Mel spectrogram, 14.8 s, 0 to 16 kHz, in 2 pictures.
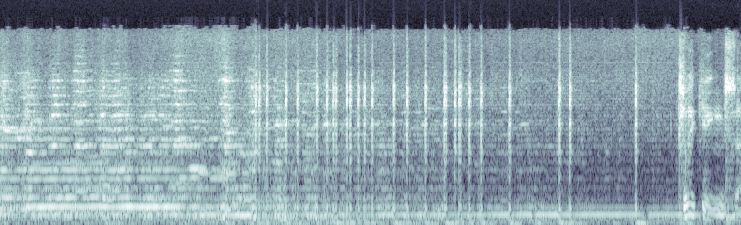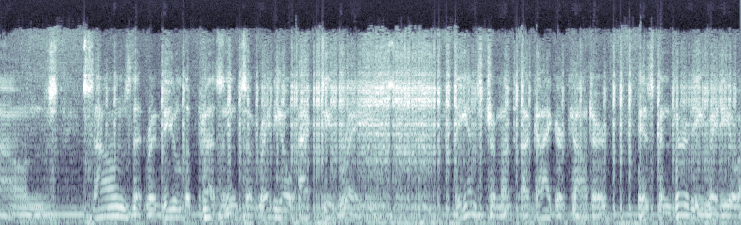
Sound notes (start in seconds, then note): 5.5 loud clicking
